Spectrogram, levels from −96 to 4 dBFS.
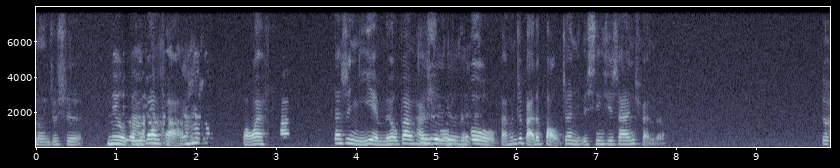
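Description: A delayed copy of the speech, trailing by about 124 ms, appears at 1.1–1.38 s at about the same loudness, faintly at 1.93–2.23 s, louder than the speech at 4.93–5.22 s, and quieter at 5.39–5.56 s with a 120 ms lag. This is echo leak, likely a loudspeaker echo the far-end canceller failed to remove.

Around 1.27–1.45 s and 5.22–5.46 s, the speech briefly dips by a few dB over short stretches. This is speech suppressed in double talk, likely the canceller turning down both its own talker and the echo while the echo overlapped the talker.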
